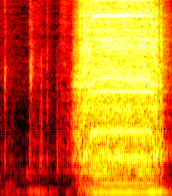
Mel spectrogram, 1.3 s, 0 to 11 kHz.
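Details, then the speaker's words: Dewalt DCH273 SDS hammer drill that wasn't running right, after cleaning out and adding fresh grease to the gearbox; short steady motor whir at constant pitch, no grinding or rattle, running smooth and healthy. "Quick clean, top up the grease, and that gets it running."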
